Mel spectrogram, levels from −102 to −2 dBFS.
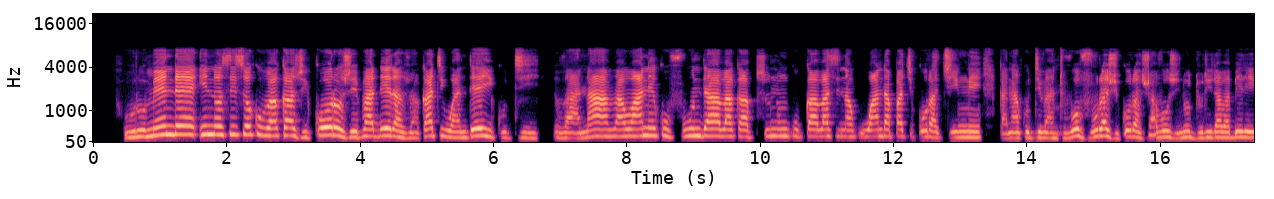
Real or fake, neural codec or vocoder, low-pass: real; none; 7.2 kHz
